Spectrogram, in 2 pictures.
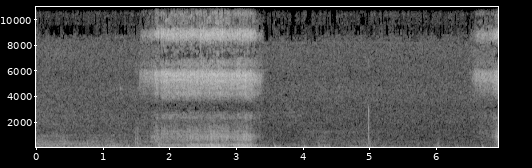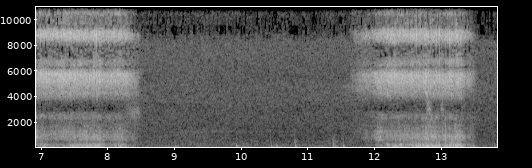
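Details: Maltese dog snoring with its eyes open: low rumbling snores recurring with each breath, about five a minute, with quiet pauses between them.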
